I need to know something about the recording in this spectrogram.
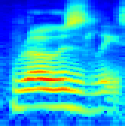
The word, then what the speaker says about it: Wriothesley: And people sometimes think that it was Henry Wriothesley because Wriothesley, the way that it's spelled, is sometimes, people said in Shakespearean times, pronounced Roseley.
